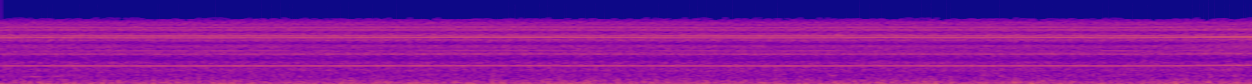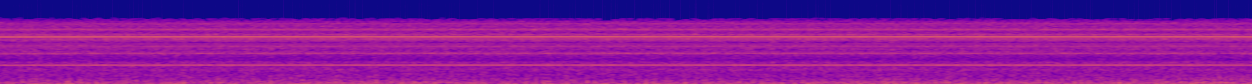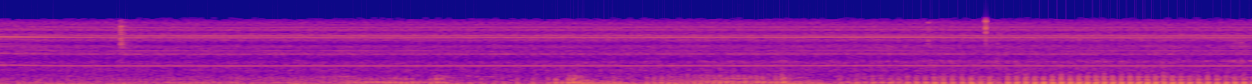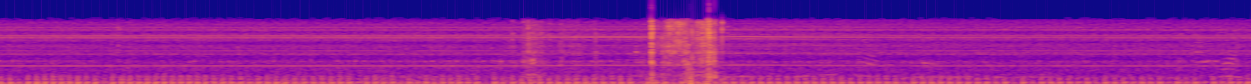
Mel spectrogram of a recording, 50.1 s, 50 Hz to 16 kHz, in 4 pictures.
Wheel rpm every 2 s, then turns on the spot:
0, 0, 0, 0, 0, 0, 0, 0, 0, 0, 0, 0, 0, 0, 0, 0, 0, 0, 0, 0, 0, 0, 0, 0, 0.
none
